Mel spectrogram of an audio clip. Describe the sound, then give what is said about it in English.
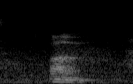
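A person imitates heavy breathing with one loud, raspy exhale lasting under half a second, surrounded by quiet room tone. “As you enter, you hear the breathing of another person.”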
